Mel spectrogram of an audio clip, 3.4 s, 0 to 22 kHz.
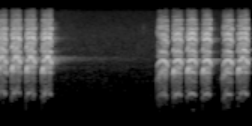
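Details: Wild osprey calling at a Finnish nest on an August 2021 evening when a fish arrives: four quick piercing whistled chips, a short silent gap, then six more clipped high yelps in a rapid burst.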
